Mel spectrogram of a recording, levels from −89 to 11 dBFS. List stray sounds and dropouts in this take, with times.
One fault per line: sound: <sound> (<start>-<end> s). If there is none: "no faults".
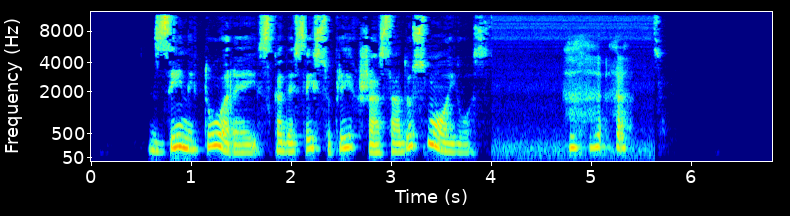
sound: laugh (4.7-5.4 s)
